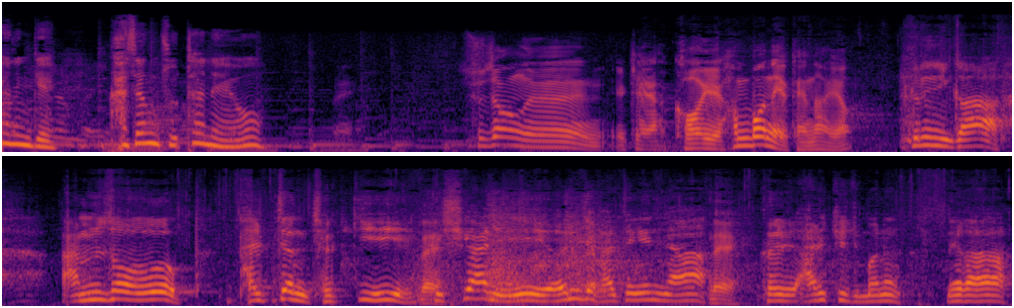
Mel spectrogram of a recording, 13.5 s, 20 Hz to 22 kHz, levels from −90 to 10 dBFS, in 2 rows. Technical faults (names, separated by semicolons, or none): digital radio blending to analogue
